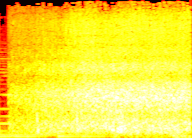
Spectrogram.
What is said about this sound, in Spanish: Así, con este sonido de nuestro mar Mediterráneo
